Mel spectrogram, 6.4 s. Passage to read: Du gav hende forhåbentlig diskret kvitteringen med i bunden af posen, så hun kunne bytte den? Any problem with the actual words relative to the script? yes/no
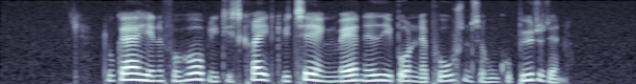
yes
